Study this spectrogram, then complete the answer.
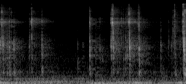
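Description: Quick, irregular keystrokes on a computer keyboard while a JSON settings file is being edited, close and fairly quiet, with sharper clicks near the end.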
